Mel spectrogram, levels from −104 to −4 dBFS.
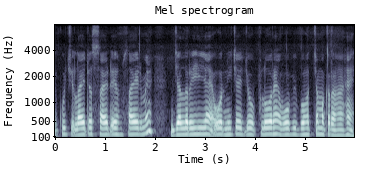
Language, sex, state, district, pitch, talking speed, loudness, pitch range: Hindi, male, Uttar Pradesh, Ghazipur, 160 Hz, 210 wpm, -20 LUFS, 155-165 Hz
